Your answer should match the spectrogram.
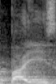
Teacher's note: A palavra país tem como a sílaba mais forte esse is.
